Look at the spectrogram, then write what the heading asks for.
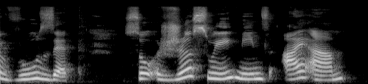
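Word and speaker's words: vous êtes: a one thing here the liaison takes place because this is a consonant and this is a vowel and we don't generally pronounce this consonant so again the concept of laser comes in so you say woo zet so joshui means i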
